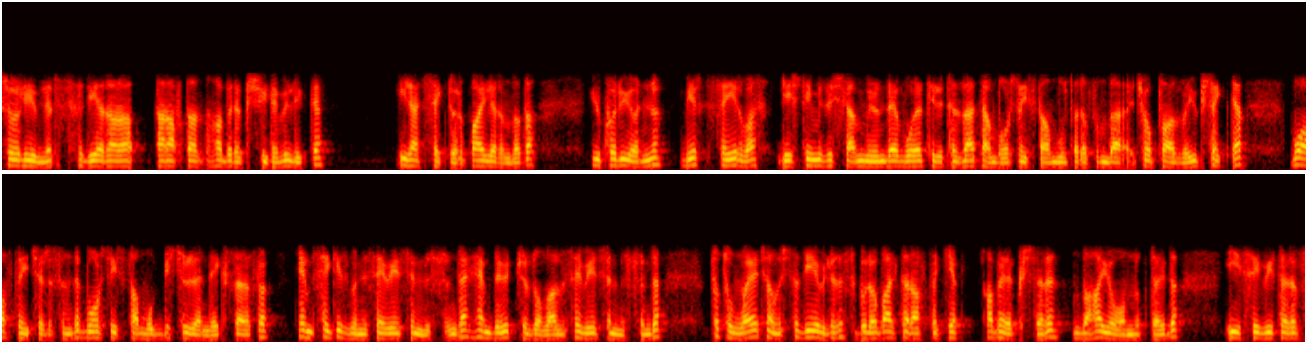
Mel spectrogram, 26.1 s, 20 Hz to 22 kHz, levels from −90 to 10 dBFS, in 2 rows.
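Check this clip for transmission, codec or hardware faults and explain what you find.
One fault runs through the whole clip: the speech has passed through an AMR narrowband mobile codec. Nothing above 3.6 kHz survives, and the usable band sits roughly between 200 Hz and 3.5 kHz, like a phone line. The codec rebuilds the speech from a vocal-tract model driven by sparse pulses in each 5 ms. The damage is heavy, with a buzzy, synthetic texture that points to one of AMR-NB's low-rate modes, around 5.9 kbps.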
